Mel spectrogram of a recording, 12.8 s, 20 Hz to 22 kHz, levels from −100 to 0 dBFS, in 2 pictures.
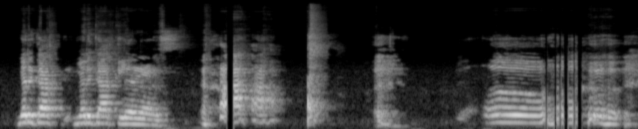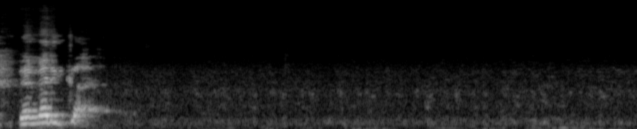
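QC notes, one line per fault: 2.26–2.33 s, Bluetooth dropout: the sound cuts to silence for about 70 ms, a gap that fits three lost packets. The likely cause is audio data failing to reach the headphones in time. Unlike an edit cut, no time is removed: the sound picks up where it would have been had it kept playing, so the gap is a hole in the timeline, not a splice.
5.44–5.82 s, Bluetooth dropout: a stuttering cluster of short silences rather than a single hole, adding up to about 186 ms missing over about 370 ms. The longest is 46 ms, and the pattern fits eight lost packets. This is likely a wireless link briefly struggling to deliver data. The interleaved fragments of surviving audio and the resumption at the correct point in time separate it from a clean mute or a repeated-buffer glitch.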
